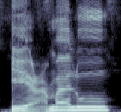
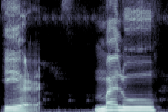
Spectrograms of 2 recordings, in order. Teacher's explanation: di depan huruf lu terdapat wau sukun ya wau sukun atau wau mati ya maka huruf Lu harus dipanjangkan dua harakat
